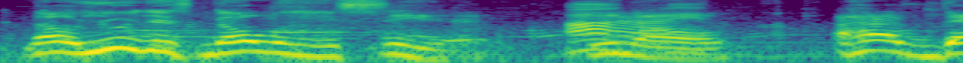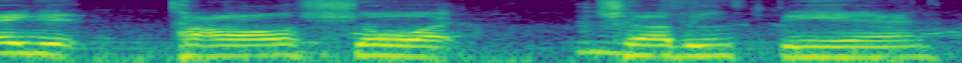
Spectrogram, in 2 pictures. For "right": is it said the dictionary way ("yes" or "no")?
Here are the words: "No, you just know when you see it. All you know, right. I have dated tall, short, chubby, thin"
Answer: no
